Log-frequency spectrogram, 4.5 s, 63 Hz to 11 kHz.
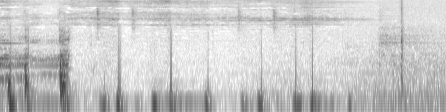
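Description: Bass-heavy music played loud through two Audioque HDC-A 15-inch subwoofers, heard inside the car's cabin: deep sustained bass notes under a beat of sharp hits.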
